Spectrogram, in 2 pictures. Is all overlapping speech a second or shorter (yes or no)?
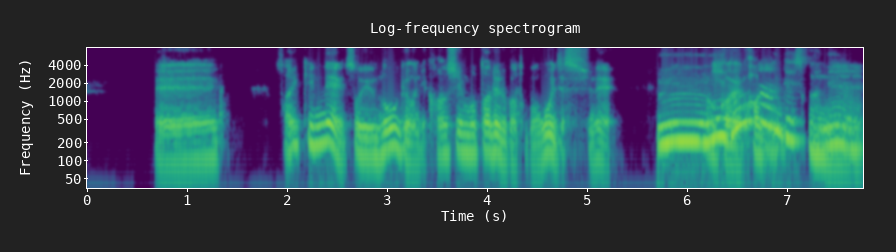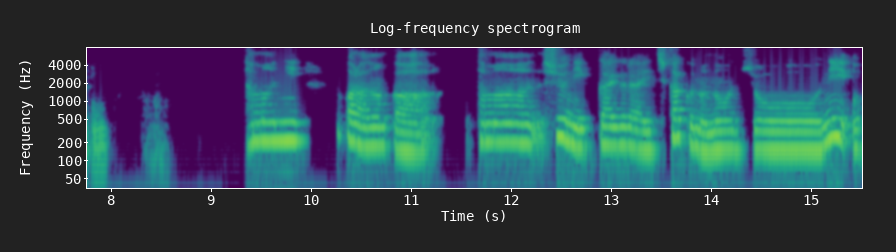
no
